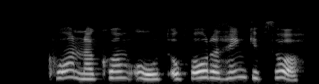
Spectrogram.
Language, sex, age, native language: Icelandic, male, 11, Icelandic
